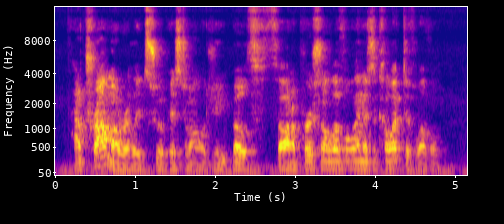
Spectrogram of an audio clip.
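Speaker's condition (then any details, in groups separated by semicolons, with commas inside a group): No condition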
